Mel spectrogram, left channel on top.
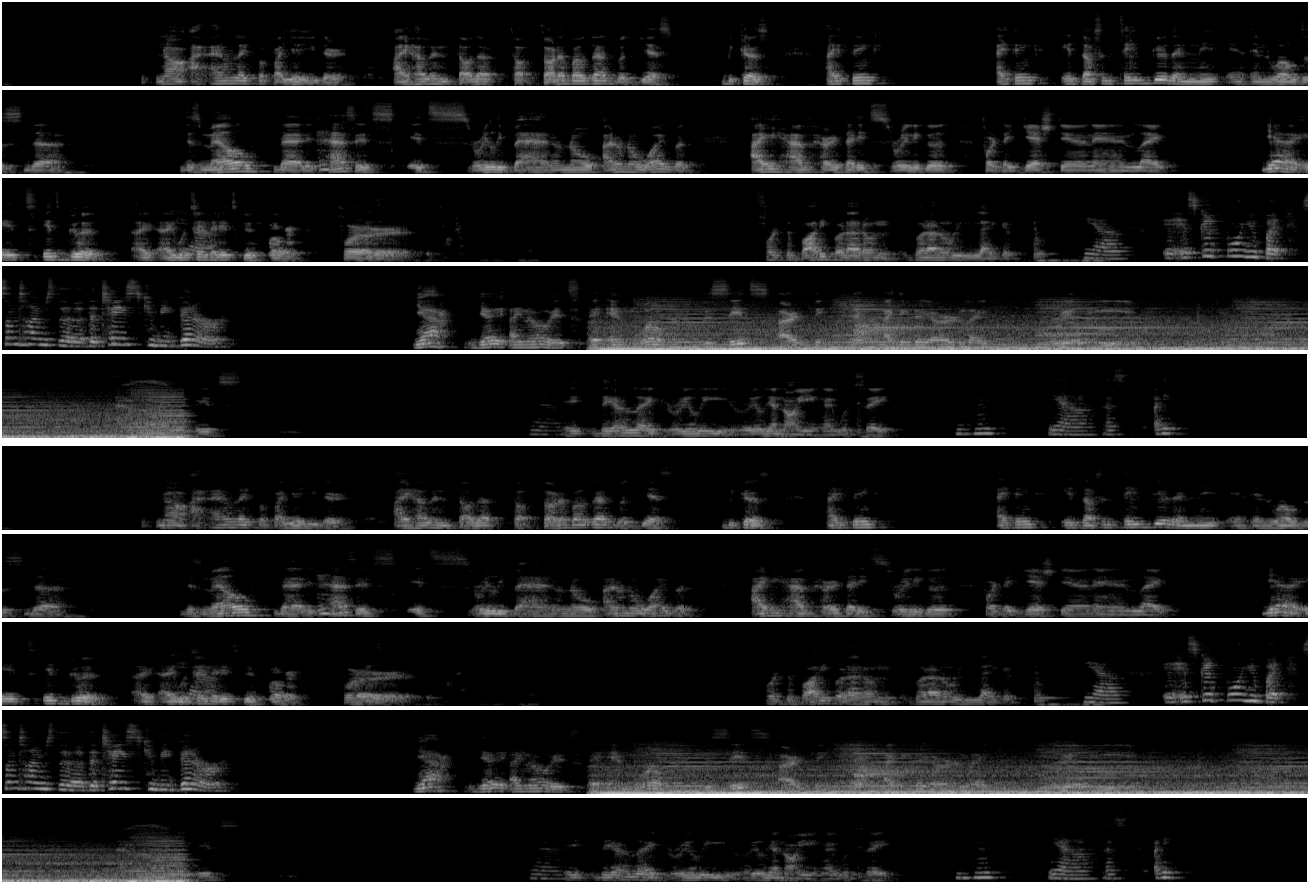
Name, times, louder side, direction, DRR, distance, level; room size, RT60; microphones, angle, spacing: voice 1, 1.5-3.4 3.9-6.7 7.2-7.7 8.2-8.8 9.9-13.7 14.8-19.9 20.5-22.5 22.9-24.7 25.7-27.2 27.4-29.1 29.5-30.2 33.7-36.6 39.3-39.5 40.3-40.4 43.3-49.1 49.6-50.6 51.3-51.8 53.4-54.6 57.8-61.1, left 2 dB, 85° left, 0.5 m, -36 dB
voice 2, 27.8-28.3 29.7-29.8 36.9-37.3 37.7-41.4 57.5-57.8 61.8-62.2 62.7-63.5 63.8-63.9, right 1 dB, 10° left, 0.7 m, -38 dB
sound 1, 45.0-54.1, equal, 60° left, 0.9 m, -27 dB
4.0 x 2.1 x 2.3 m
head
